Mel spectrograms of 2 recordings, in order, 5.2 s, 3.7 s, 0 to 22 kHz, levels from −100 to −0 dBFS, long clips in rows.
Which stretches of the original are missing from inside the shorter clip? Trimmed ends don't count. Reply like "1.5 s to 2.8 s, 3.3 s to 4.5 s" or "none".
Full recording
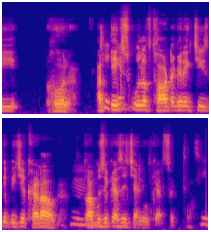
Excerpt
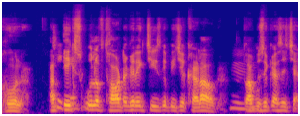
none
